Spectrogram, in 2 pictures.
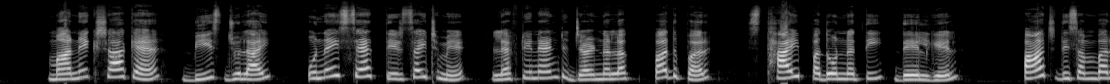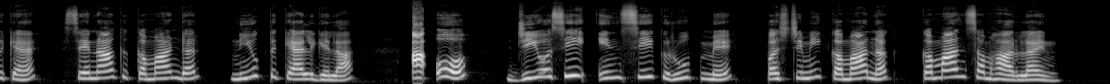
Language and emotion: Maithili, neutral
